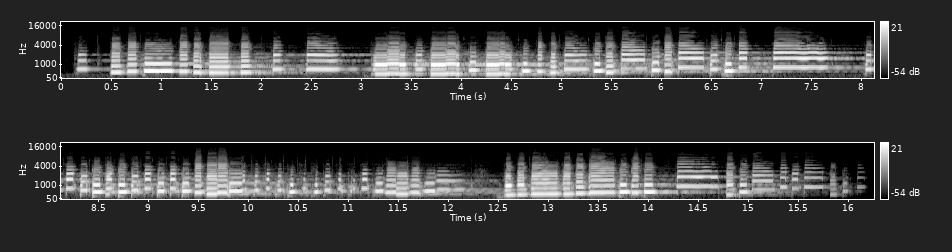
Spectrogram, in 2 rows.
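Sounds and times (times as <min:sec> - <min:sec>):
flute: 0:00.2 - 0:16.2.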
